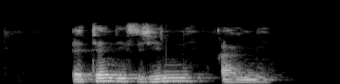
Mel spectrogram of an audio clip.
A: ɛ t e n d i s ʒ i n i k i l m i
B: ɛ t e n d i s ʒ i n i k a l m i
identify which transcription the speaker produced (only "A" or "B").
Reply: B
